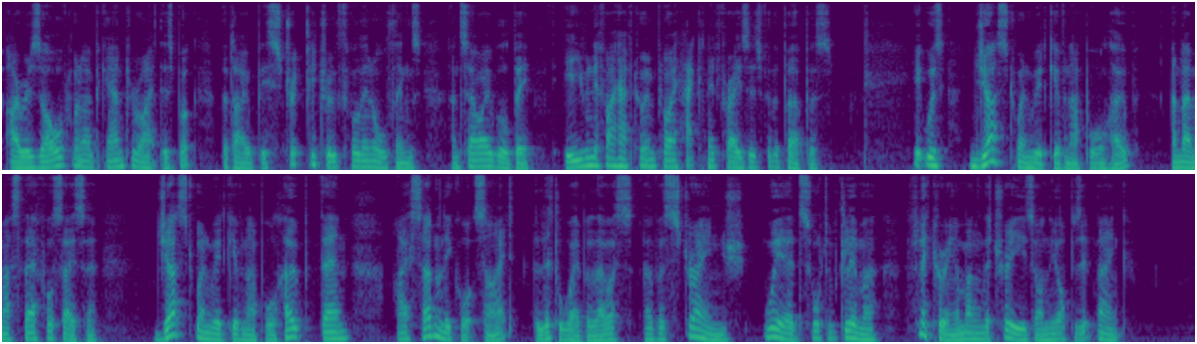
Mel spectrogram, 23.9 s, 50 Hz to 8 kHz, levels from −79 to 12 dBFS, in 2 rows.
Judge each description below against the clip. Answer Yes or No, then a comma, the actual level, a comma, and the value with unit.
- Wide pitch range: No, average, 4.2 semitones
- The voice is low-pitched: Yes, low, 105 Hz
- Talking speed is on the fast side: Yes, fast, 210 wpm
